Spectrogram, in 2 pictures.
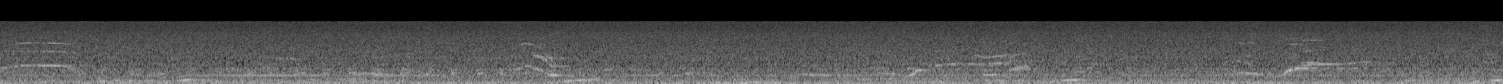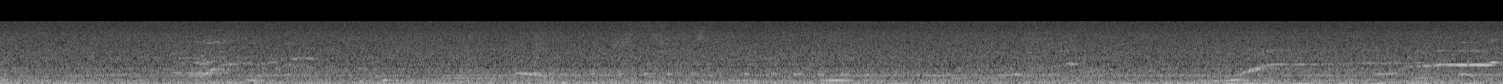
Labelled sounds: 0.0	0.7	humpback whale, 0.80 to 2.8 kHz
9.7	10.1	humpback whale, 1.3 to 1.5 kHz
12.9	13.4	humpback whale, 0.80 to 3.1 kHz
17.0	17.3	humpback whale, 0.93 to 3.1 kHz
17.9	18.2	humpback whale, 1.2 to 1.4 kHz
27.6	27.9	humpback whale, 0.80 to 0.99 kHz
29.2	30.0	humpback whale, 0.80 to 1.1 kHz

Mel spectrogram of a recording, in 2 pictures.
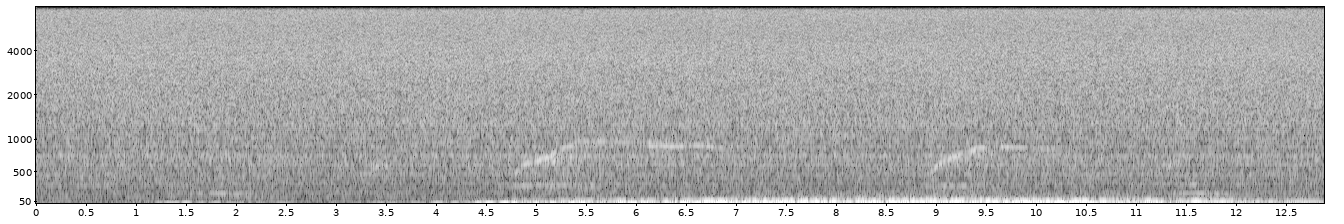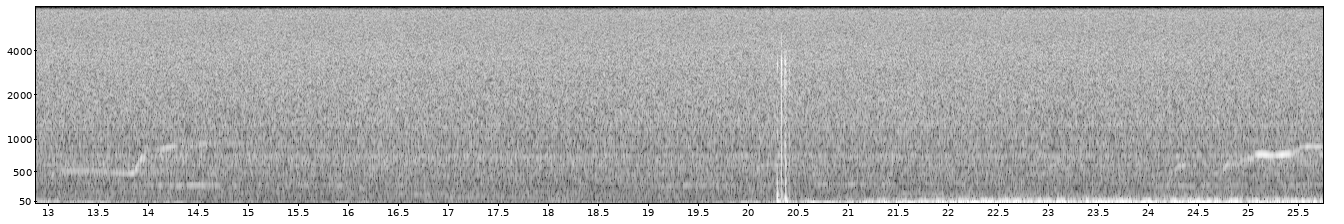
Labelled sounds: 5.2	5.6	humpback whale, 0.80 to 0.99 kHz
6.2	6.5	humpback whale, 0.83 to 0.93 kHz
25.1	25.7	humpback whale, 0.80 to 0.93 kHz

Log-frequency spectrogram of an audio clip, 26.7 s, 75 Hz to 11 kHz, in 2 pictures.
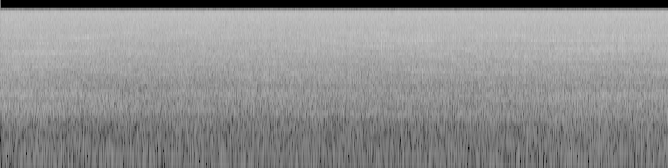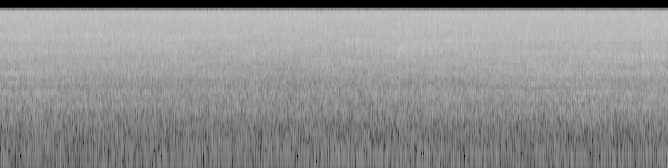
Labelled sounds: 21.2	21.5	vessel noise, 2.5 to 2.6 kHz

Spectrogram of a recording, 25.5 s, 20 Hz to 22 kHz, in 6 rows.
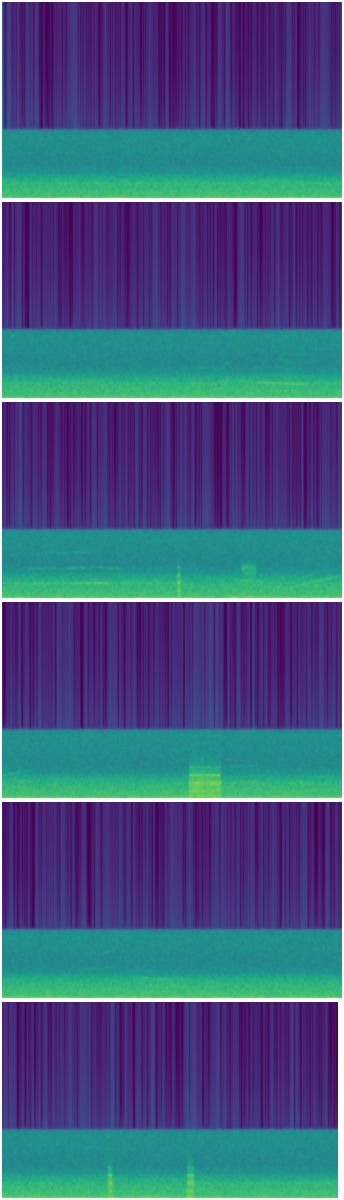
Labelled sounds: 6.8	8.4	killer whale, Bigg's (transient), 0.48 to 2.0 kHz
18.3	19.8	killer whale, Bigg's (transient), 1.1 to 2.5 kHz

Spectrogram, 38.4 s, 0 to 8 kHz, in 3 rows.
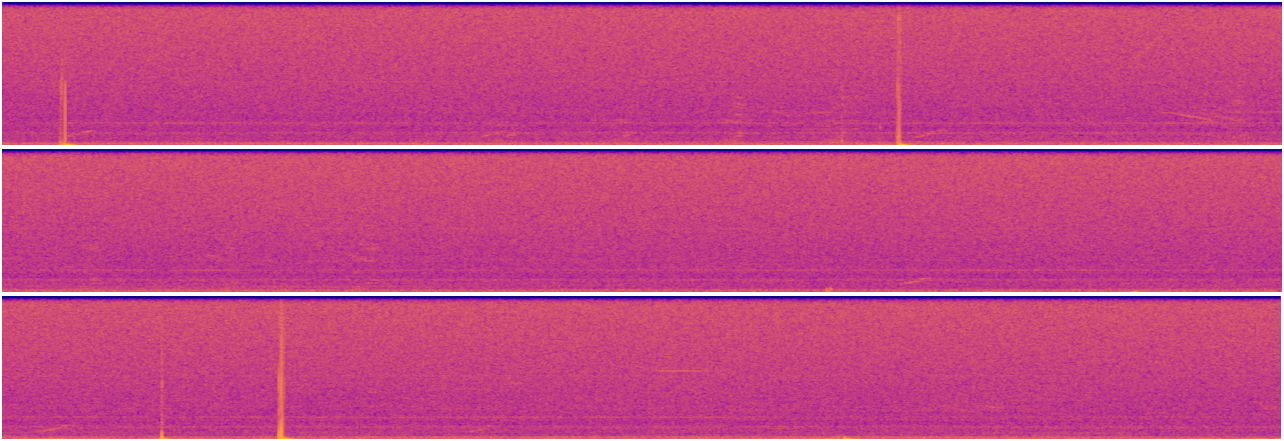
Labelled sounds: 11.6	12.2	killer whale, Bigg's (transient), 1.3 to 1.9 kHz
32.1	32.5	killer whale, Bigg's (transient), 3.7 to 3.9 kHz

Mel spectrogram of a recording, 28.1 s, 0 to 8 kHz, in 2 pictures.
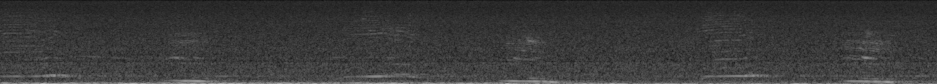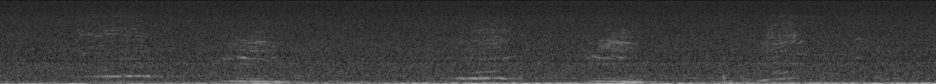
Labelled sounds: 0.0	0.4	humpback whale, 2.2 to 4.4 kHz
5.3	5.8	humpback whale, 2.2 to 2.4 kHz
10.5	11.1	humpback whale, 0.86 to 2.7 kHz
15.6	15.9	humpback whale, 2.5 to 2.7 kHz
17.6	18.1	humpback whale, 1.6 to 1.8 kHz
21.2	21.4	humpback whale, 2.6 to 2.7 kHz
22.9	23.5	humpback whale, 0.90 to 1.9 kHz

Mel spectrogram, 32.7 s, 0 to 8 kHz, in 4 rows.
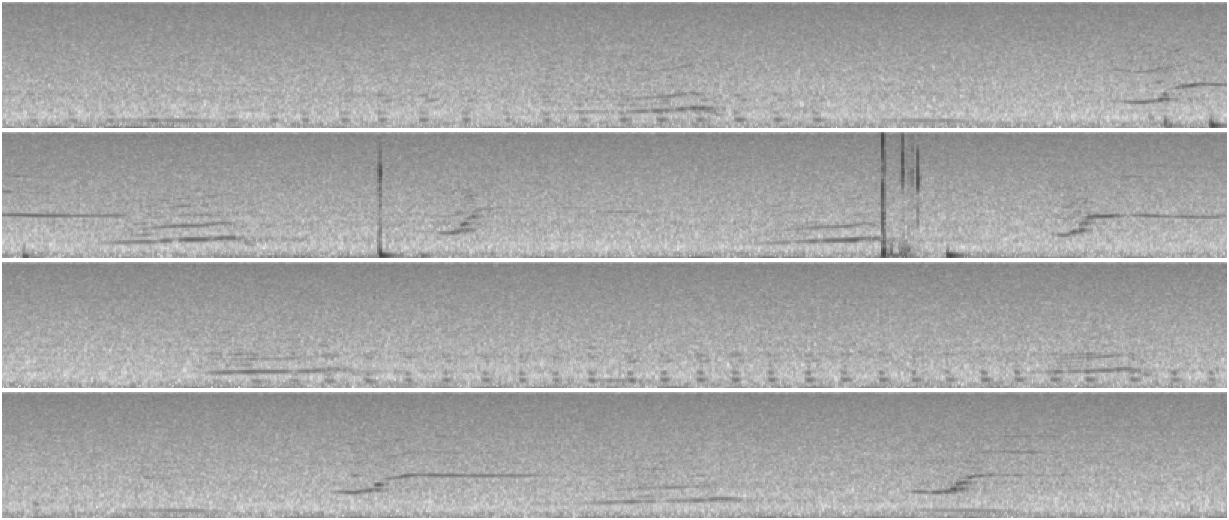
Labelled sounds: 7.6	8.7	humpback whale, 0.83 to 1.7 kHz
15.4	16.3	humpback whale, 0.80 to 1.0 kHz
27.1	27.8	humpback whale, 0.80 to 1.1 kHz
30.9	31.4	humpback whale, 0.80 to 2.0 kHz

